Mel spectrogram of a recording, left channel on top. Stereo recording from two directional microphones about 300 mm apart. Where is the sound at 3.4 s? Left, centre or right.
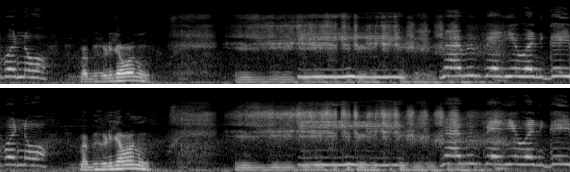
Centre.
